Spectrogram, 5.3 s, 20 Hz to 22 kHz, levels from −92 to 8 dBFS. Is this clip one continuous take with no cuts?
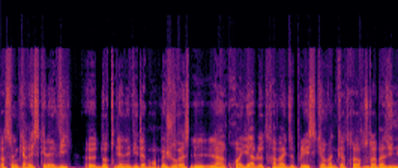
no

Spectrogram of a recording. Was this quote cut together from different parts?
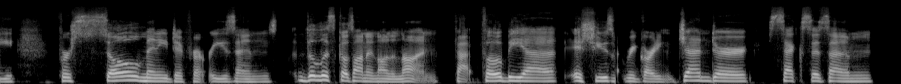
yes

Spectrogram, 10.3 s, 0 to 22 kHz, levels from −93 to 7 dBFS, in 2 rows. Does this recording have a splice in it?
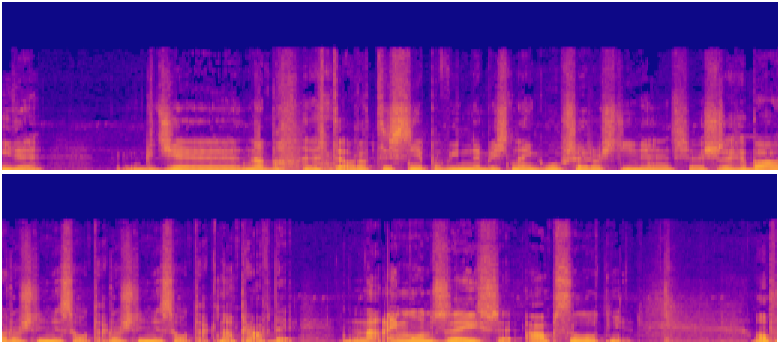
yes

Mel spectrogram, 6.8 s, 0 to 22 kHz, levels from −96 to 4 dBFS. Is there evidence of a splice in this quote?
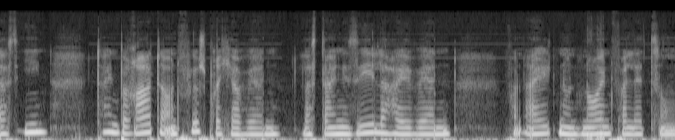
no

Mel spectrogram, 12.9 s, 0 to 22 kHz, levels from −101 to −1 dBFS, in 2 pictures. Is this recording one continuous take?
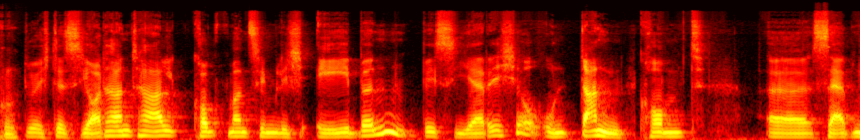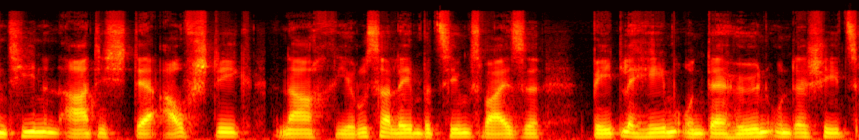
no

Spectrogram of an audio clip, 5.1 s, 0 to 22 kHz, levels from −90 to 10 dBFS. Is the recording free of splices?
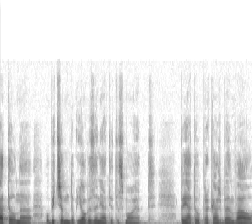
no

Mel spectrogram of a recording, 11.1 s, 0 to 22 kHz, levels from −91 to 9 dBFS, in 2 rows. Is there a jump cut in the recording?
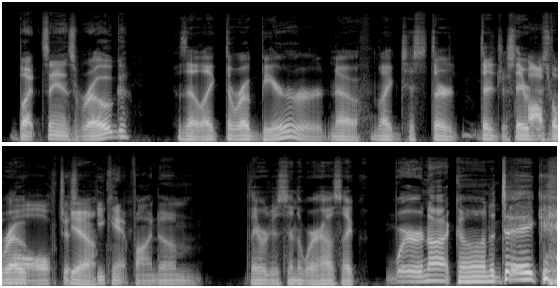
no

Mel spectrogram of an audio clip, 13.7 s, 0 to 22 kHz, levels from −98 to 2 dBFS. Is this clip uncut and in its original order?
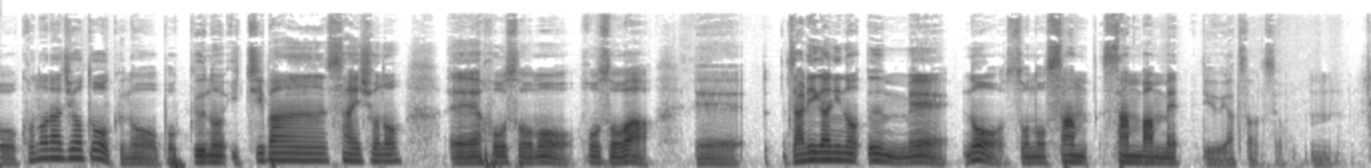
no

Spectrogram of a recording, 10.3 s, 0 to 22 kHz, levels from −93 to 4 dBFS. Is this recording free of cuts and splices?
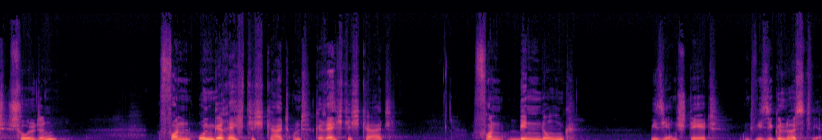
yes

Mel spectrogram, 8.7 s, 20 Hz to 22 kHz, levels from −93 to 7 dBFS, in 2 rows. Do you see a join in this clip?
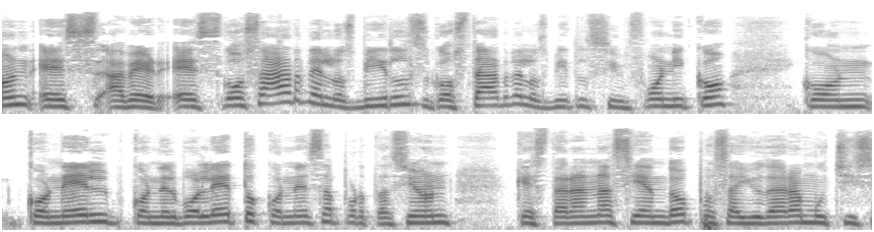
yes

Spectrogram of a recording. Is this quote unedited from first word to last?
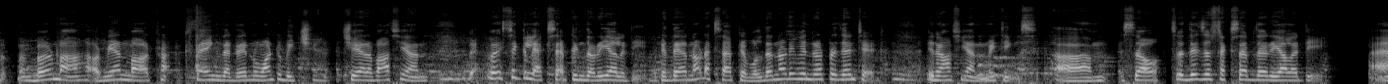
no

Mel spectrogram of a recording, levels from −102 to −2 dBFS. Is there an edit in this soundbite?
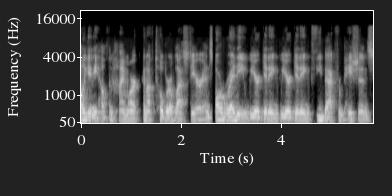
yes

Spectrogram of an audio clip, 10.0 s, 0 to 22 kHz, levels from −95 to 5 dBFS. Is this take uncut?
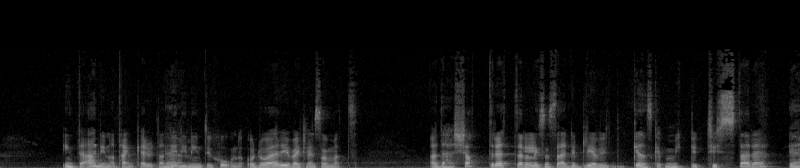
yes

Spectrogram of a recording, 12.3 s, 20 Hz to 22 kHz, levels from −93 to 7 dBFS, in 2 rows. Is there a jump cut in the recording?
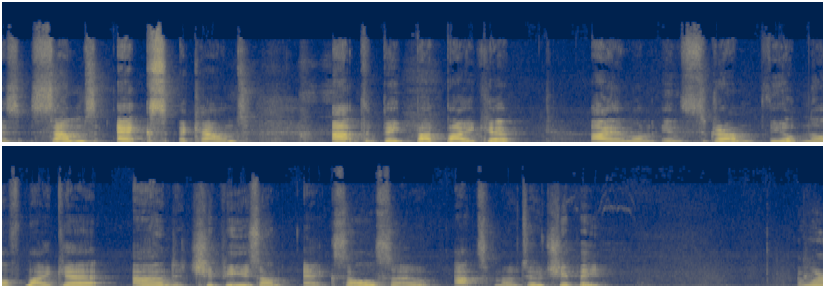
no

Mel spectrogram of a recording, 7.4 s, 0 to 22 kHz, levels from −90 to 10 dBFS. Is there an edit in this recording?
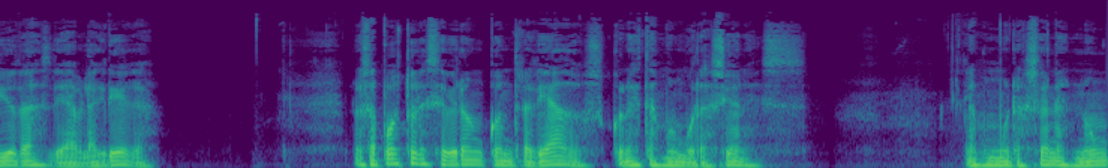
no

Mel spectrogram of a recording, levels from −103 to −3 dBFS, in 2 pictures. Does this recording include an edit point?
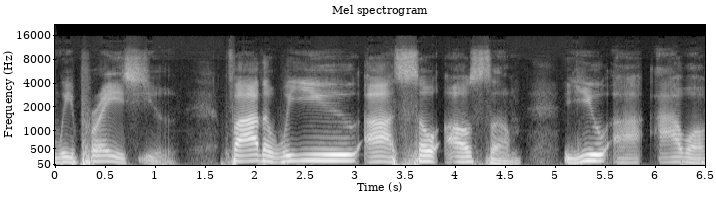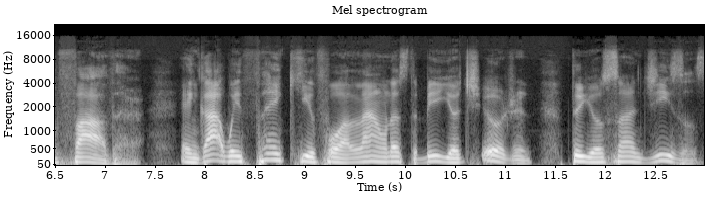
no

